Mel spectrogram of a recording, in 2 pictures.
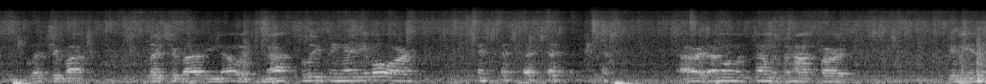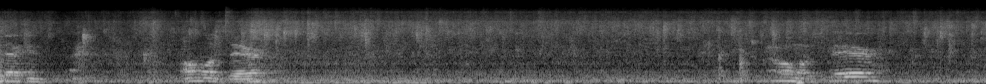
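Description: A person speaks nearby in short bursts.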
